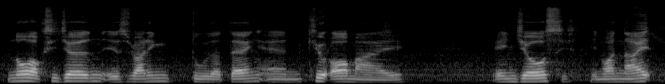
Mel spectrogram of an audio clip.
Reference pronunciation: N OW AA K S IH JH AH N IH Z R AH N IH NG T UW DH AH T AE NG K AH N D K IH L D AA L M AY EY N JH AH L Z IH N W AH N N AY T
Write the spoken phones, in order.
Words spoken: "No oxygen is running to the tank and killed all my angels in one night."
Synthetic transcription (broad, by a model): N OW AA K S IH JH AH N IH S R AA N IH NG T UW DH AH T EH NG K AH N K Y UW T AA L M AY EY N JH AH L S IH N W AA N N AY T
